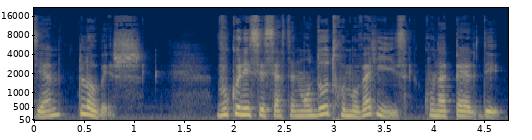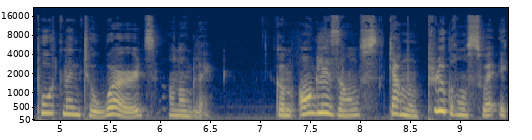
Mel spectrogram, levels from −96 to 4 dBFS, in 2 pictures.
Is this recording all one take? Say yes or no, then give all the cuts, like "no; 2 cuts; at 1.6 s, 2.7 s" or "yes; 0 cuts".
no; 1 cut; at 8.2 s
